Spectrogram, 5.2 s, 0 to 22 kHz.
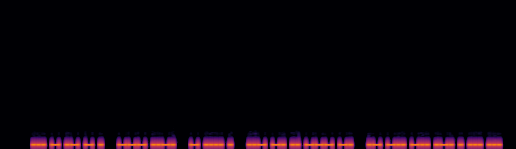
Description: Morse code, heard as a keyed tone, about 50 wpm, 700 Hz. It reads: STATE OF THE UNION ADDRESS
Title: Sets of 5 Words Encore 50wpm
